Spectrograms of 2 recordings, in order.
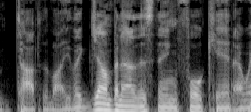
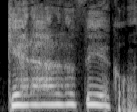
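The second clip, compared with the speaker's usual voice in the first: calling out; 3 dB louder than usual. Retold or imitated. Calling to men in vehicle.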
